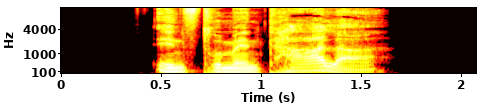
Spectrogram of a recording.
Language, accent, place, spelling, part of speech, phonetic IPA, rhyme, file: German, Germany, Berlin, instrumentaler, adjective, [ˌɪnstʁumɛnˈtaːlɐ], -aːlɐ, De-instrumentaler.ogg
- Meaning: inflection of instrumental: 1. strong/mixed nominative masculine singular 2. strong genitive/dative feminine singular 3. strong genitive plural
